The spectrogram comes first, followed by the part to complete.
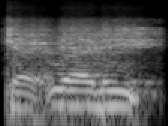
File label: "Get Ready", retro arcade speech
